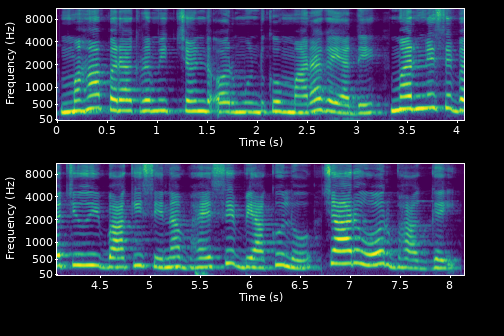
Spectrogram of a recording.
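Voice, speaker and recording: A woman reciting a devotional scripture in a slow, measured, solemn manner. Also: high voice.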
